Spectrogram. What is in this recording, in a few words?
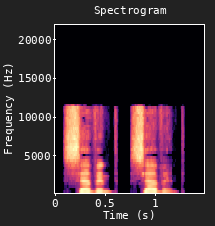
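"Seventh 7th", English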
